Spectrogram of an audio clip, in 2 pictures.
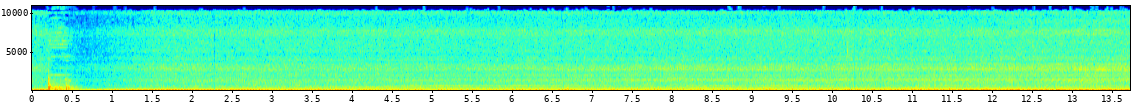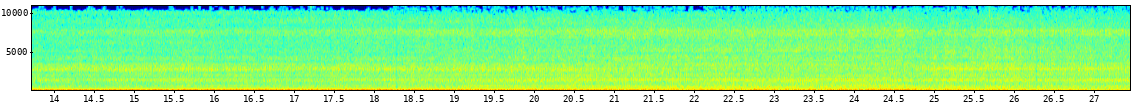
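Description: An old diesel engine runs with a steady, deep rumbling chug close by.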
